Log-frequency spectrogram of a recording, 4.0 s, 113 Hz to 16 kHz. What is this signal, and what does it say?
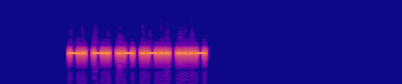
Morse code, heard as a keyed tone, about 40 wpm, 690 Hz. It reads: NNALV
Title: Code Groups - 5 Letter:Numbers - 40wpm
